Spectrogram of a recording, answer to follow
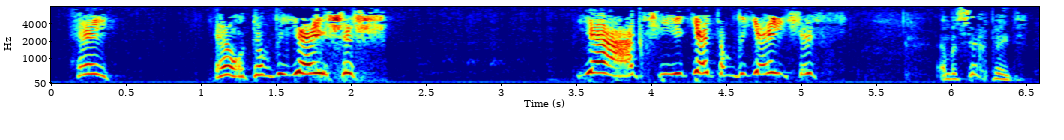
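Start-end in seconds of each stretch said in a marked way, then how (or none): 0.1-5.1 put-on high, loud little-girl squeal. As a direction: accuse him in a piping child's voice. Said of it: "dat kleine meisje zegt".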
